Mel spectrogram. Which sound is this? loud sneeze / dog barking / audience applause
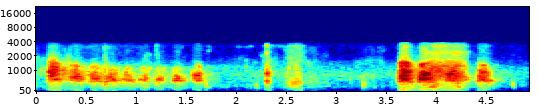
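dog barking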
